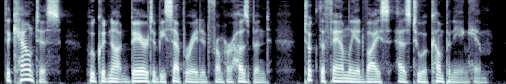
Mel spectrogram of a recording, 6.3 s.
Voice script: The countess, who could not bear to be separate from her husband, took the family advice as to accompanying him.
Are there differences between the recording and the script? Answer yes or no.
yes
